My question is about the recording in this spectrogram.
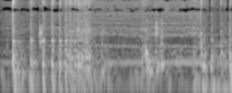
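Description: A metal ice cream scoop scraping and knocking in the tubs of an ice cream dipping cabinet, amid counter clatter. A steady machine hum runs underneath.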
